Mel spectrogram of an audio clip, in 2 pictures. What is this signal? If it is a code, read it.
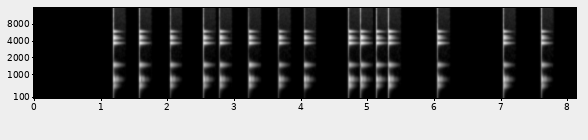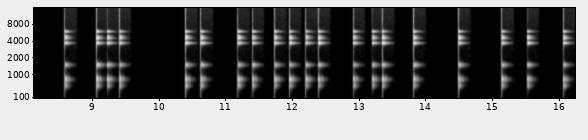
Irregular taps on a metal pipe. There is no code.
